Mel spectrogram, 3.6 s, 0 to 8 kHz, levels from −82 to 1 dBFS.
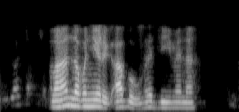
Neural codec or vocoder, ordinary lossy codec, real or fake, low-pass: codec, 24 kHz, 0.5 kbps, DualCodec; AAC, 16 kbps; fake; 7.2 kHz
